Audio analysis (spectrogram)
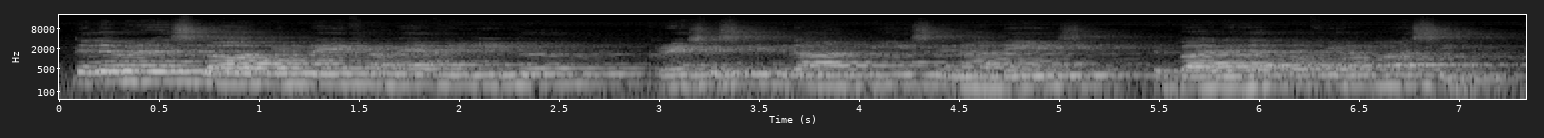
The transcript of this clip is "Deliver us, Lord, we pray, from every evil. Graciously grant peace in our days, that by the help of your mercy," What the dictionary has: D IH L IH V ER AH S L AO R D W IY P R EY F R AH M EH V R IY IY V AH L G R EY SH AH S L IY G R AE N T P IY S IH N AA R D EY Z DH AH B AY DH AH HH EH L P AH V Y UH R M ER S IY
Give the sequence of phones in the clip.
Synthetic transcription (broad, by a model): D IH L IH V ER AH S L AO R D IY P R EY F R AH M EH V R IY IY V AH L G R EY SH AH S L IY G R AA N P IY S IH N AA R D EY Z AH B AY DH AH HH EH P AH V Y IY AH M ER S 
